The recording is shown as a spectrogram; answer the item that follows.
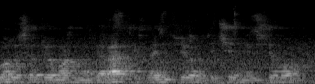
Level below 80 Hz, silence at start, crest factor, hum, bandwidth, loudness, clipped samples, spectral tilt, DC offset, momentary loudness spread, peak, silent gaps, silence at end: -50 dBFS; 0 s; 20 dB; none; 16 kHz; -31 LUFS; under 0.1%; -6 dB/octave; under 0.1%; 12 LU; -10 dBFS; none; 0 s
